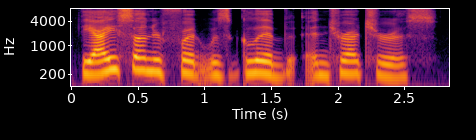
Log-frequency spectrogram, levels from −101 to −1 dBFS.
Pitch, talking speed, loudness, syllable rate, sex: 205 Hz, 150 wpm, -19 LUFS, 4.6 syllables/s, female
